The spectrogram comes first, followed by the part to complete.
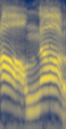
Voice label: RUN AWAY, Australian; Worms Armageddon

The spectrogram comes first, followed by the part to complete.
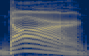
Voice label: bummer, Redneck

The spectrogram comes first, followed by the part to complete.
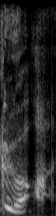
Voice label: OOFF, Wacky

